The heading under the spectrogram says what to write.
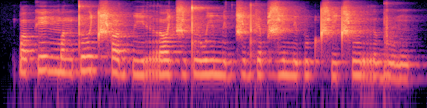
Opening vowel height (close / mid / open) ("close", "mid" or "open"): mid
